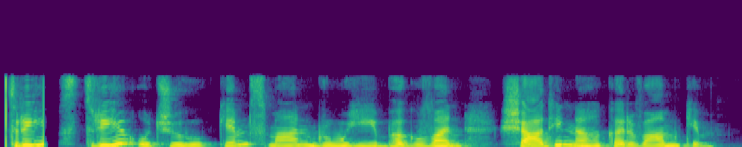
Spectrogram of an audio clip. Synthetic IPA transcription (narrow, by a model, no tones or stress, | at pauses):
t̪ɾist̪ɾiːjʔʊt͡ʃuɦkɪmsmaːnɾuːɦiːbʱɐɡʋɐn | ʃaːd̪ʱinɐɦkɐɾʋaːmkɪm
